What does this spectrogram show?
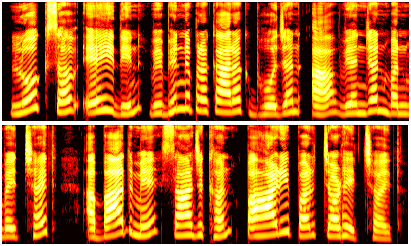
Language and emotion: Maithili, neutral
